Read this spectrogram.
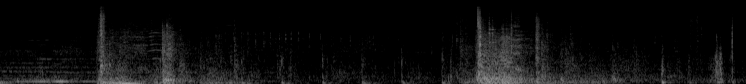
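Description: Footsteps scuff slowly on a hard stone floor.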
